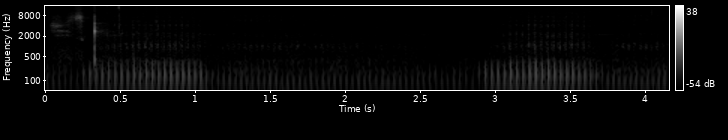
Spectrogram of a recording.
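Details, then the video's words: Female domestic cat purring, captured up close on a fluffy mic; a sharp click at the start, then a fast pulsing low purr that swells loudly twice and fades to a softer rumble between. "Cat purring you to sleep with fluffy mic"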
